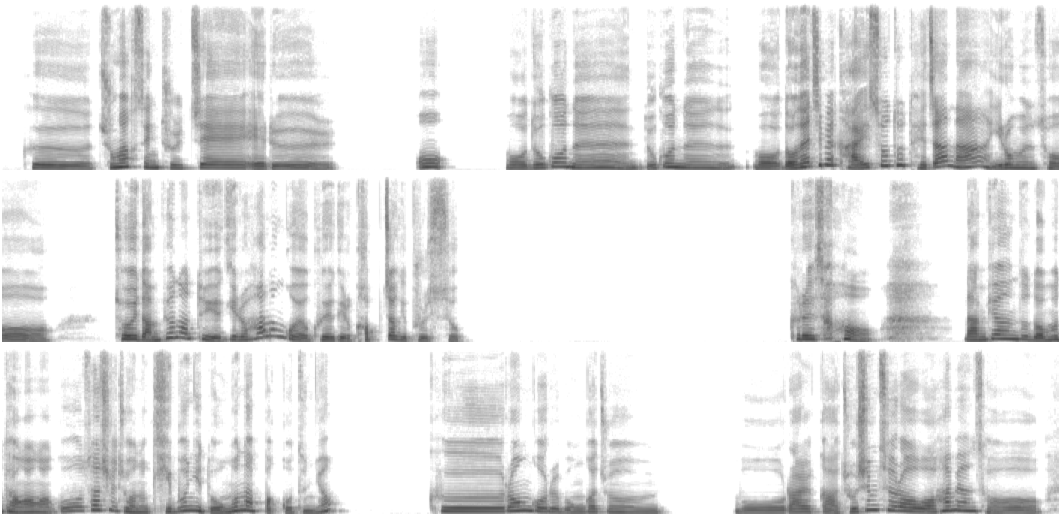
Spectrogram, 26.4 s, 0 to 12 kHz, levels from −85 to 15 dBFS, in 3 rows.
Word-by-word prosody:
그 190 -5 0
중학생 255 -1 +3
2 200 -4 -4
째 210 -1 0
애를 175 -2 -1 0.7
어 260 0 +1 0.5
뭐 195 -1 -1
"누구는 225 - 0
누구는 215 0 0
뭐 185 -2 +2
너네 205 - +5
집에 400 +4 +1
가 195 - +1
있어도 355 - +1
되잖아." 280 - +1
이러면서 190 -6 0 0.5
저희 255 -1 +6
남편한테 255 - +1
얘기를 210 +4 0
하는 410 - -2
거예요, 185 - 0
그 200 +4 +1
얘기를 185 -4 0
갑자기 195 +1 -2
불쑥. 175 -7 -7 2.7
그래서 250 - +2 0.7
남편도 245 +4 +2
너무 190 +5 +3
당황하고 205 +5 -1
사실 330 -1 -2
저는 195 -7 -1
기분이 245 +7 -1
너무 195 - +1
나빴거든요. 185 - -2 0.7
그런 245 +3 +2
거를 230 -6 0
뭔가 180 +3 -4
좀 180 -4 -6 0.6
뭐랄까? 180 +1 -3
조심스러워하면서 230 - 0
210 Hz, 225 characters per minute, -23 LUFS, 185-255 Hz, 2.7 s, 저희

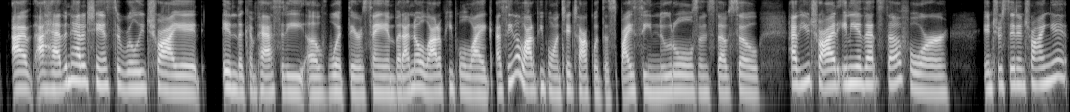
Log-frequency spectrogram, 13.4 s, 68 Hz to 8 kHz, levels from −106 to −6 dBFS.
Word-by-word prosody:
I've 185 -1 +7
I - - +7
haven't 185 +6 +2
had 255 -1 +4
a - - -2
chance 215 -2 -1
to 210 - -4
really 190 +1 -3
try 180 -3 +5
it 165 -2 0 0.3
in 190 -2 +1
the 165 - -3
capacity 160 -1 -1
of 155 0 -3
what 160 -3 -4
they're 150 -1 -3
saying, 155 -1 0
but 160 -1 -3
I 155 - +4
know 195 +1 -1
a - - 0
lot 160 +1 +6
of 170 - -6
people 170 -2 -9
like 155 -2 0
I've 170 - -1
seen 255 +8 -3
a 365 - +1
lot 175 - +7
of - - -14
people 185 -5 -8
on 150 0 -5
TikTok 155 -2 0
with 150 -3 -8
the 130 - -9
spicy 160 +5 -1
noodles 165 +1 -5
and 160 -1 -9
stuff, 155 -1 -4
so 155 -3 -3 0.4
have 225 -1 +4
you 245 +4 -3
tried 210 -3 +5
any 230 +1 +1
of 230 - -1
that 225 +1 +2
stuff 235 +1 -4
or 165 -3 -1 0.4
interested 215 +4 -4
in 215 - -4
trying 225 +3 -2
it? 300 0 -5
170 Hz, 235 wpm, -23 LUFS, 160-210 Hz, 0.4 s, I've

